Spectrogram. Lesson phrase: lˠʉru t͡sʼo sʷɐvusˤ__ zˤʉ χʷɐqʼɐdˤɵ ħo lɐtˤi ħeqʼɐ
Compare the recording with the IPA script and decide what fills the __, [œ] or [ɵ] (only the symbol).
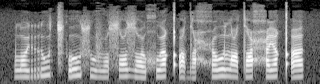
ɵ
